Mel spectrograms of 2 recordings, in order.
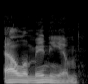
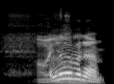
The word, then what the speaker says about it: aluminium: You and your damn aluminium. Aluminum. You said it right. You sound so American.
